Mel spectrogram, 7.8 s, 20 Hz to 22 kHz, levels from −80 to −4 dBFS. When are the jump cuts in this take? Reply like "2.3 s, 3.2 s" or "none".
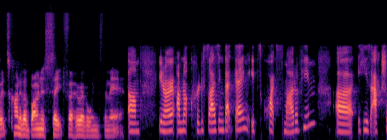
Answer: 2.5 s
